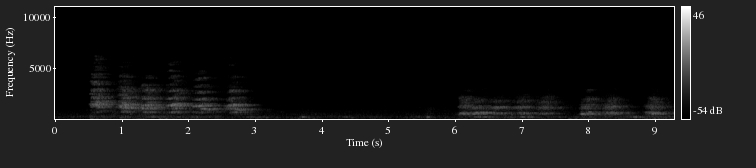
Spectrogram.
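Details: Rottweiler guarding the house, one of three dogs caught on a house camera, with a round, resonant, powerful bark. A run of rapid harmonic barks for about two seconds, a quiet pause, then a second burst of deeper repeated barks.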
